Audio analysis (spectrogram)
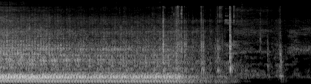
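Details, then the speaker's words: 1997 VW Gol AT 1.0 8-valve at idle until shutdown: quick sharp tick keeping pace with firing, thought to be lifter noise but caused by an exhaust manifold cracked all the way through; manifold to be replaced. "Ó, coletor rachado, meu amigo. Trincado de fora a fora."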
